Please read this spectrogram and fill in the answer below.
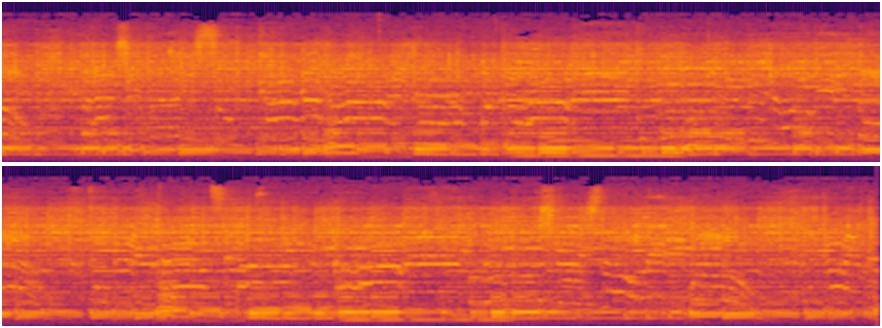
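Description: Music played back from a recording over a loudspeaker: a song with bass guitar playing its notes.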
